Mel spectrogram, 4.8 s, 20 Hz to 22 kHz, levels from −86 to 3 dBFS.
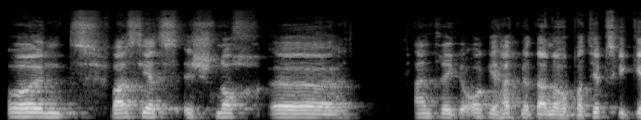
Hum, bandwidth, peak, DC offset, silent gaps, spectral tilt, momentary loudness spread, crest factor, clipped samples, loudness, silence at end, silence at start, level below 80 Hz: none; 15 kHz; -2 dBFS; under 0.1%; 2.96-3.02 s; -5 dB/octave; 9 LU; 18 dB; under 0.1%; -19 LUFS; 0 s; 0.05 s; -68 dBFS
